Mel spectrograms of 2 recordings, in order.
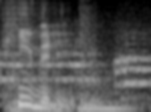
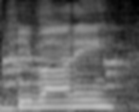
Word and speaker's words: Peabody: Massachusetts, we pronounce that Peabody. In other places in the country, it's pronounced Peabody, but in Massachusetts, it's Peabody.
